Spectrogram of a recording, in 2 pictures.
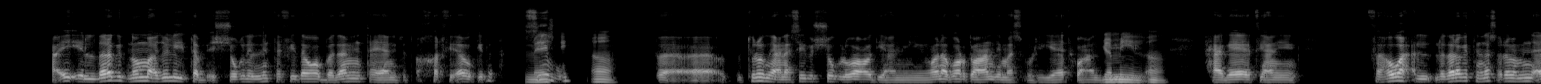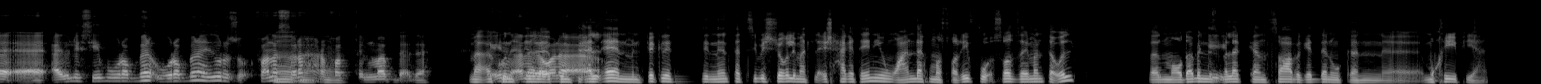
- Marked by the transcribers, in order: none
- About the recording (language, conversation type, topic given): Arabic, podcast, إيه العلامات اللي بتقول إن شغلك بيستنزفك؟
